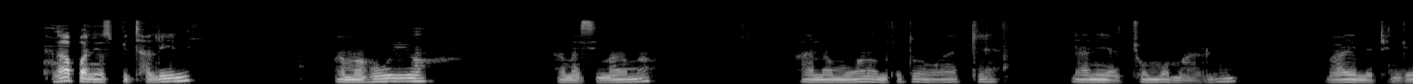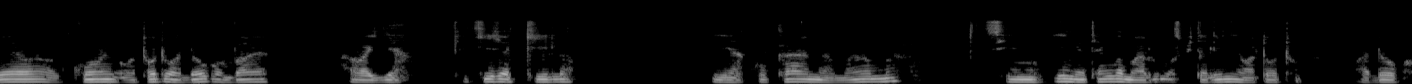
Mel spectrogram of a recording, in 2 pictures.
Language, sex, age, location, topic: Swahili, male, 25-35, Nakuru, health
